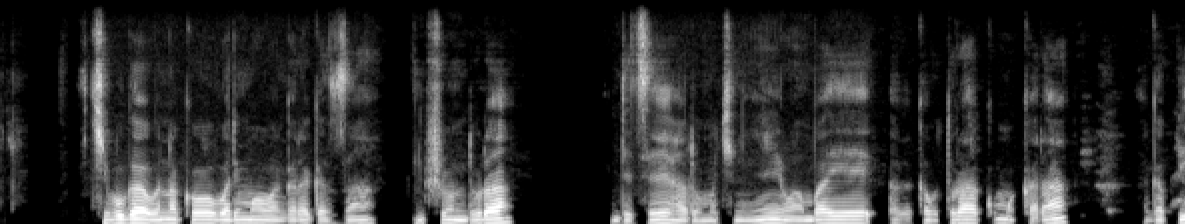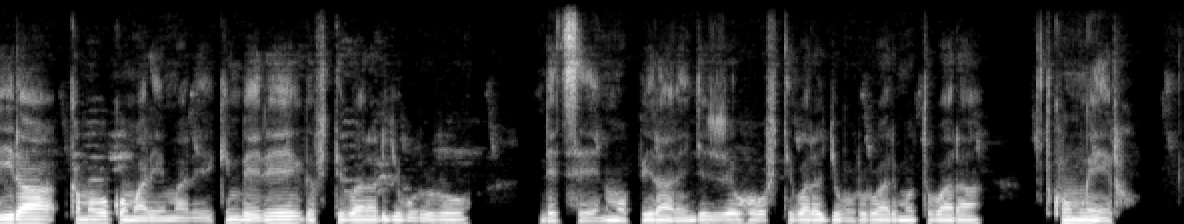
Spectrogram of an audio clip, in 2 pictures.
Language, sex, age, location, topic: Kinyarwanda, male, 25-35, Nyagatare, government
